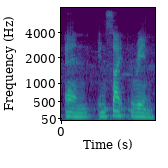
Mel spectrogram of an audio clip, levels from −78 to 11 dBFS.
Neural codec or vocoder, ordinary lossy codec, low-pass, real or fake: none; none; 7.2 kHz; real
